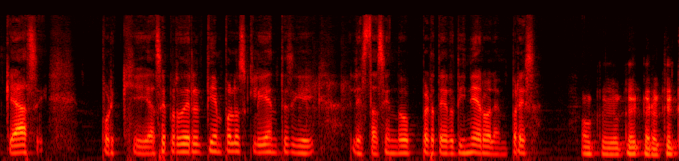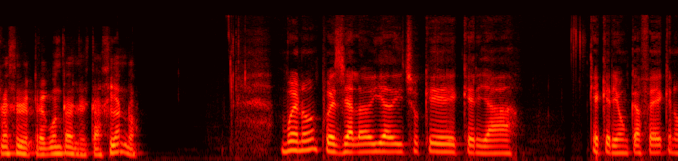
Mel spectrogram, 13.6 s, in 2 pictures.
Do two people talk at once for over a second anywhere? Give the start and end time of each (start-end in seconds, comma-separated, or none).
none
